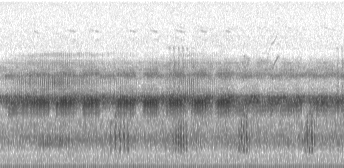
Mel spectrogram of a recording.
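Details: Natterjack toads in a ditch, heard calling in a long, loud, rattling trill that holds steady, with brief dips every second or so, and a lower croaking voice joining in between.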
